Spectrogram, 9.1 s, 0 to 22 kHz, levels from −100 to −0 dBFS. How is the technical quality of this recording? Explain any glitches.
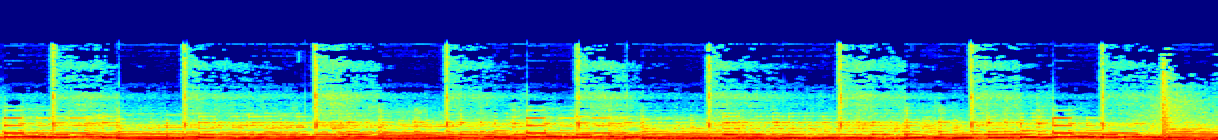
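The recording is marred by gain pumping from start to finish. The gain swings by around 10 dB under each loud sound, leaving the whole clip squashed and flat in level. The likely cause is input gain set far too high, with a fast limiter clamping down on every peak. Unlike a noise gate, which silences the quiet gaps, this raises the gain again between loud moments.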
